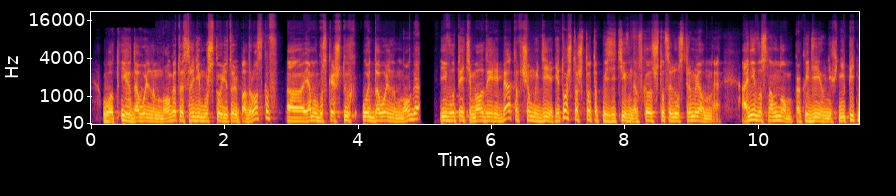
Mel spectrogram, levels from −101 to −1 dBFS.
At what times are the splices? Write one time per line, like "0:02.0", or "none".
0:02.9
0:08.6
